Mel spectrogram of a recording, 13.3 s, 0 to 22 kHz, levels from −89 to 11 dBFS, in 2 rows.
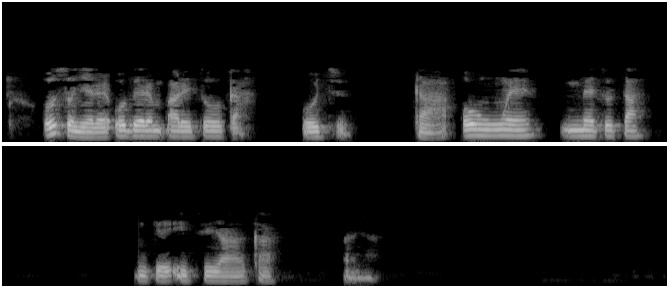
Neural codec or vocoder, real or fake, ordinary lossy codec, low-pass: none; real; MP3, 16 kbps; 3.6 kHz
